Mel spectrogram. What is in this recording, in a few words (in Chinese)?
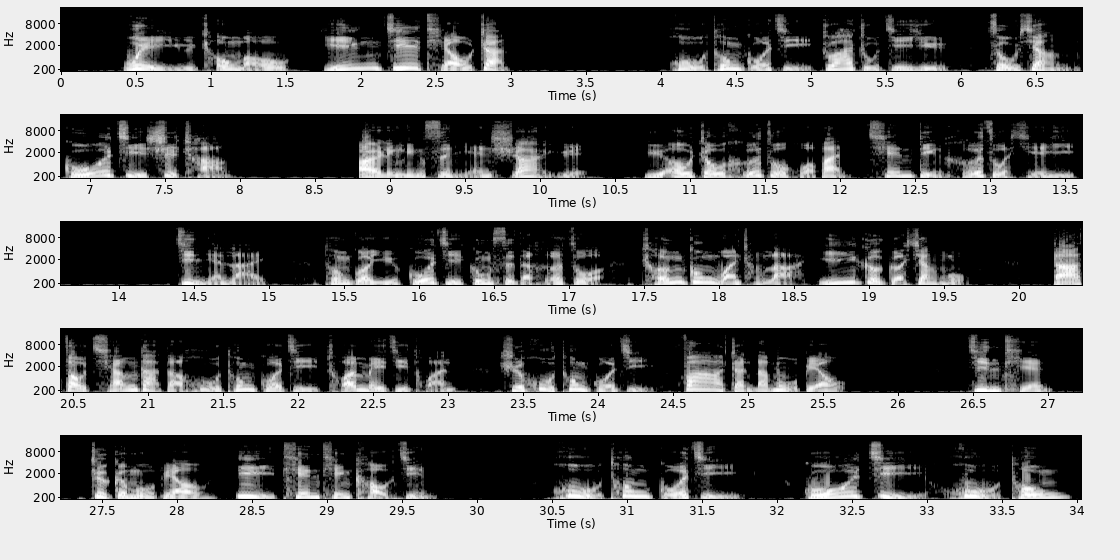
男 专题 厚重, 国语男声配音; 大气专题; 互通国际2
